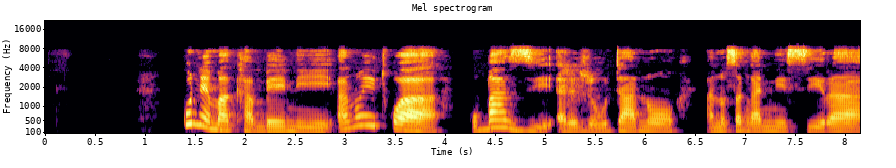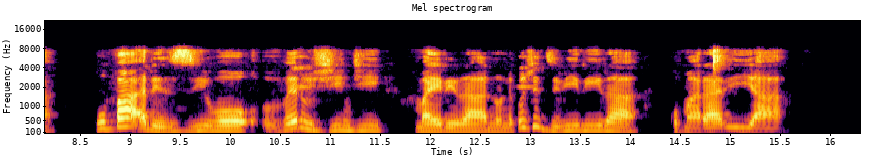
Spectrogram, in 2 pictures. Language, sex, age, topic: Ndau, female, 36-49, health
